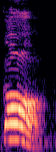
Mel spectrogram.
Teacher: जैसे हम कहेंगे क तो कंठ से हमारी आवाज आती है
